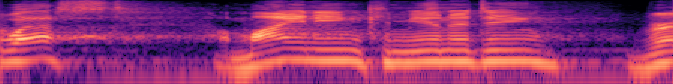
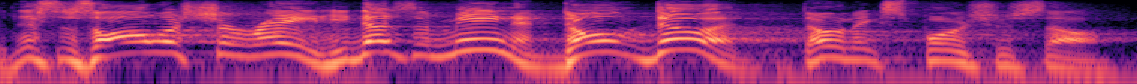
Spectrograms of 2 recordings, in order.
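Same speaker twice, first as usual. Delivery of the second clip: urgent warning; 8 semitones higher, 4 dB louder than usual. Acted. Crowd warns the couple.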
